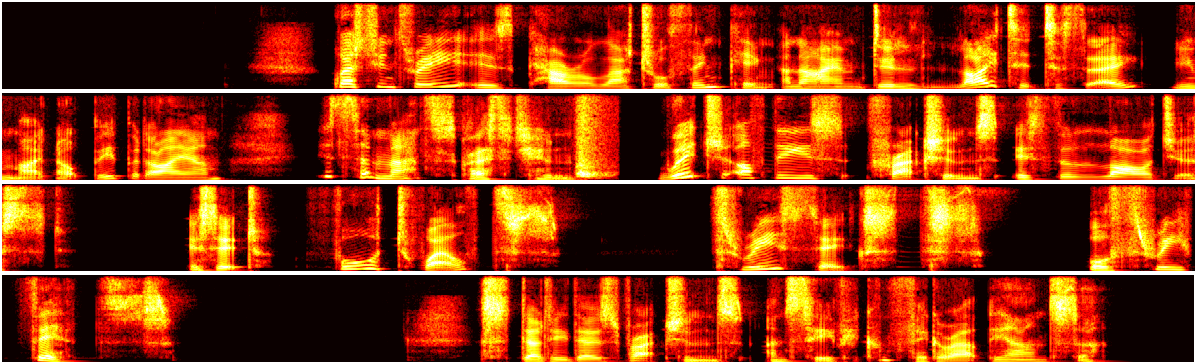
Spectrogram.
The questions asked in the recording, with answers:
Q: Which of these fractions is the largest?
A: And the answer is 3/5.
